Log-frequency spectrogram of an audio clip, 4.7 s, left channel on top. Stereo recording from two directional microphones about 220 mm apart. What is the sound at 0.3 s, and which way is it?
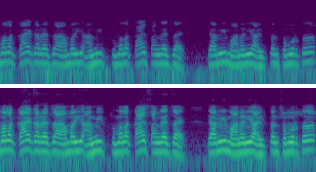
A man's voice, 5° right (ahead or behind).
